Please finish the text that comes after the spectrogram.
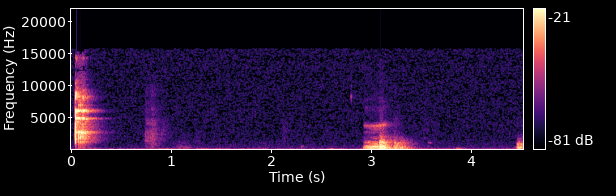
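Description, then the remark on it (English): A single bright clink of glasses in a toast with craft beer rings out right at the start, crisp, then fades; a brief voice murmurs a few seconds later. “Well, there we go. Cheers.”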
